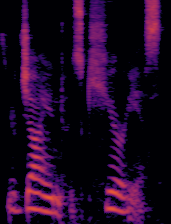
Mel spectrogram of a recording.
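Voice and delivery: usual speaking voice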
